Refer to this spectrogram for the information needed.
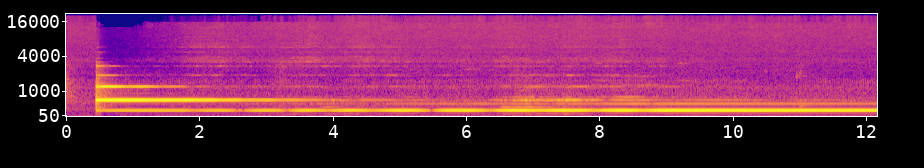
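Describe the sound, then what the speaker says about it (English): A sound bowl is struck once, then a clear, steady tone rings on with a gentle pulsing wobble, sustaining for many seconds without talk. "try the sound bowls, see if they're continuous or if they fade out"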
